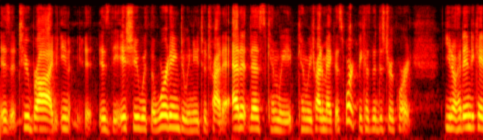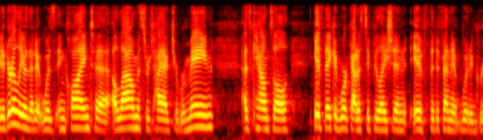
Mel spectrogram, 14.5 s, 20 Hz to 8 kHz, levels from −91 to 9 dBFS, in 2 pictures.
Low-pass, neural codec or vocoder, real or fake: 7.2 kHz; codec, 16 kHz, 4.8 kbps, FACodec; fake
